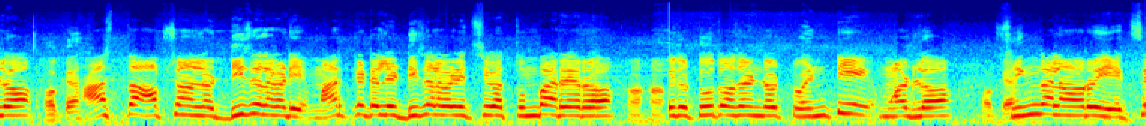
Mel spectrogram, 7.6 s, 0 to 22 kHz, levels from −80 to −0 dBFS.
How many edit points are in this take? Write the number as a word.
one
